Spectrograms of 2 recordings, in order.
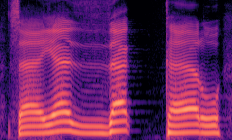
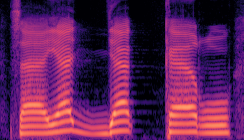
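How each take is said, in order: First: The second word starts with a z-like sound. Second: The second word starts with a j sound. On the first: The speaker calls it right. "yang harusnya kita baca saya zakaru" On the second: The speaker calls it wrong. "Banyak orang melafalkan saya jakaru"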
